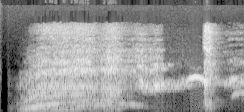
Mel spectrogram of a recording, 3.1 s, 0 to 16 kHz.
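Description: Car tires squeal loudly and continuously as drivers spin donuts on the new 6th Street Bridge in California, the shrill screech wavering in pitch over a rumbling engine, with a sharp burst near the end.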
